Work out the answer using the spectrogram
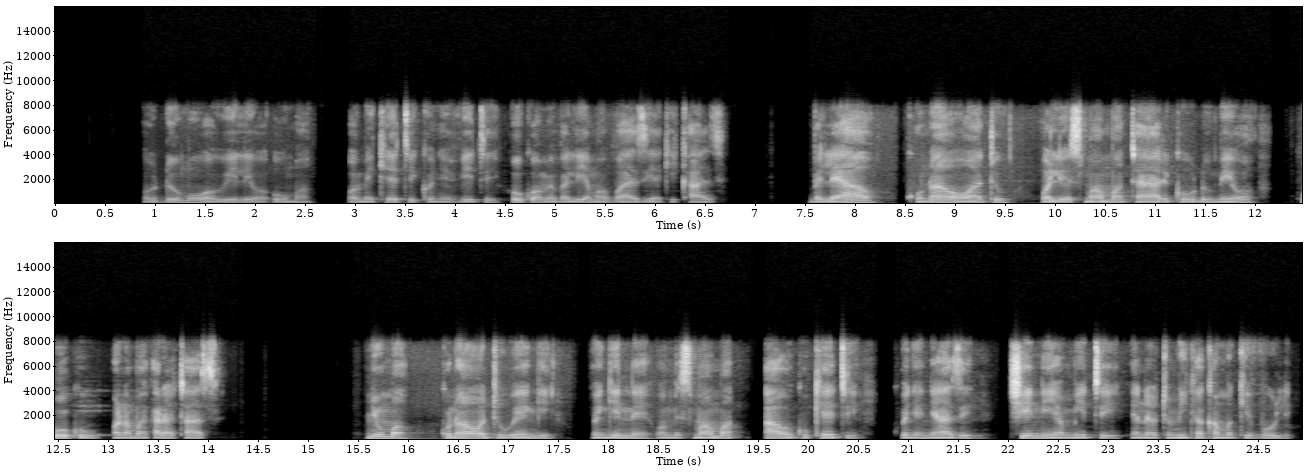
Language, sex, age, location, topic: Swahili, male, 18-24, Kisumu, government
